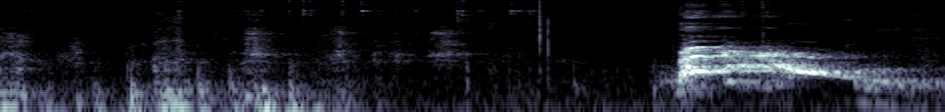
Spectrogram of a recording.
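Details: Miniature schnauzer greeting its returning owner: after a few seconds of quiet rustling and room noise, a sudden loud, harmonic whining howl starts and is held, falling gently in pitch toward the end.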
